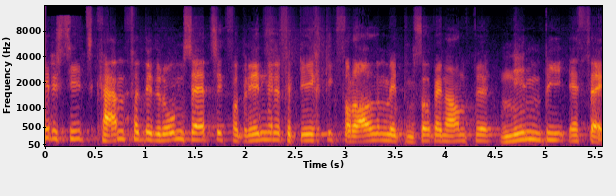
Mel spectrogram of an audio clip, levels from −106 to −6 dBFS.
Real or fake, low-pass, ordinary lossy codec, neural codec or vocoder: fake; 14.4 kHz; Opus, 16 kbps; codec, 44.1 kHz, 2.6 kbps, SNAC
